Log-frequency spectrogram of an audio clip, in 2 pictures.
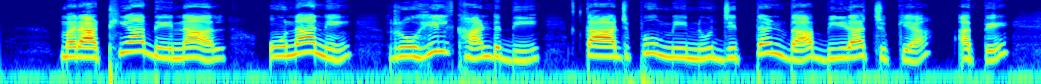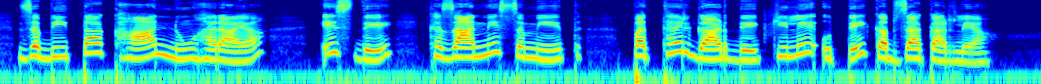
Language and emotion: Punjabi, neutral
